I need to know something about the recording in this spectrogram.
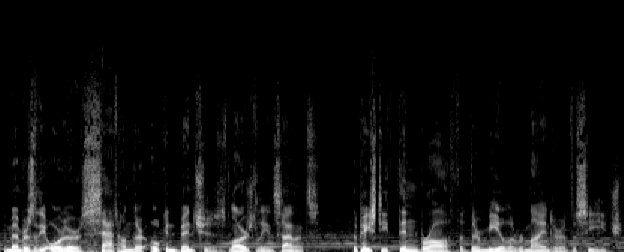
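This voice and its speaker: With music playing clearly underneath, a lowish-voiced man tells a fantasy audio drama as steady, descriptive scripted narration. He keeps a moderate pace and barely pauses.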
